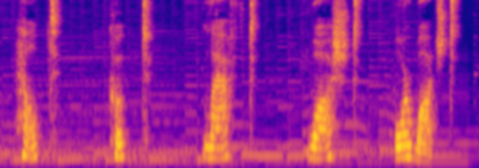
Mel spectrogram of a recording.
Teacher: f s c h sh or k the e d is pronounced like a t this is called a voiceless sound and it does not add an extra syllable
